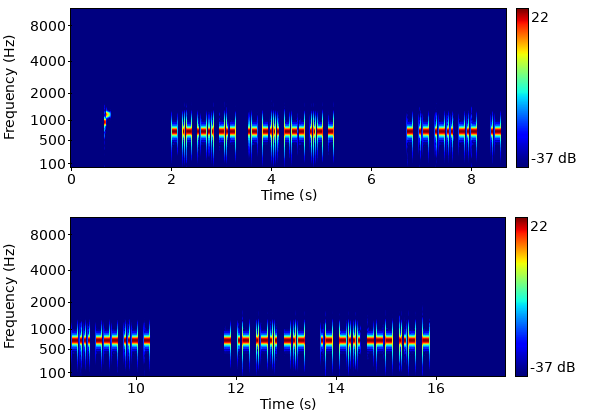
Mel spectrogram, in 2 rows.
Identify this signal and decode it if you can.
Morse code, heard as a keyed tone, about 29 wpm, 700 Hz. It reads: TALK ABOUT TALK ABOUT TALK ABOUT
